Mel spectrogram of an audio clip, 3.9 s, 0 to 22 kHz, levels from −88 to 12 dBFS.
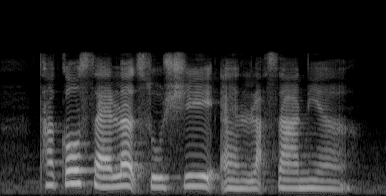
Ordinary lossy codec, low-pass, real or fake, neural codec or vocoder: none; 7.2 kHz; real; none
